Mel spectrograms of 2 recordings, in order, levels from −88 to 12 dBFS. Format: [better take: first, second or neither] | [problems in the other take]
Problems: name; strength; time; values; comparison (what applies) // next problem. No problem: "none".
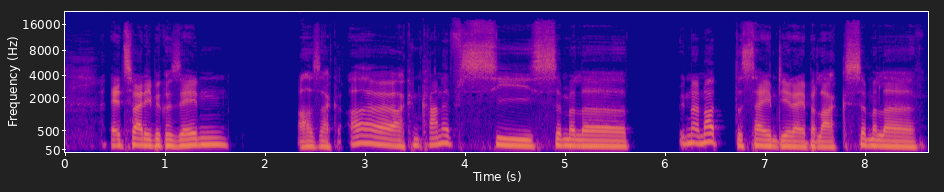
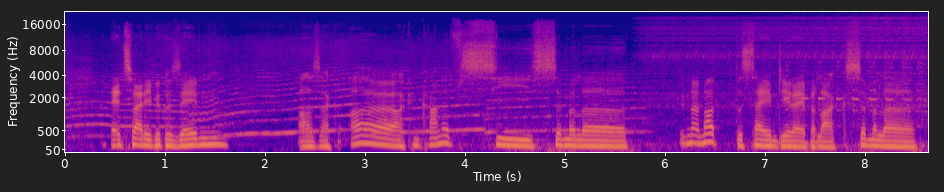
first | traffic noise; noticeable; throughout; 15 dB below the speech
